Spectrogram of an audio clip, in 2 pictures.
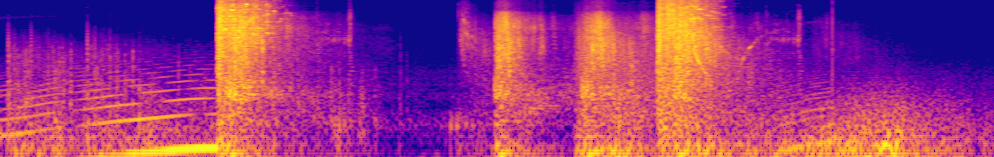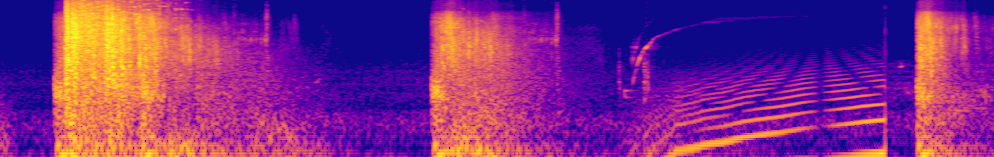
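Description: A vehicle engine revs up with a rising whine.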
